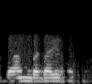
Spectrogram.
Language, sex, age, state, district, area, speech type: Urdu, male, 18-30, Bihar, Saharsa, rural, conversation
